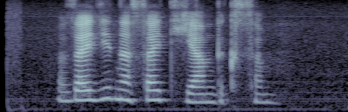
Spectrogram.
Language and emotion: Russian, neutral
